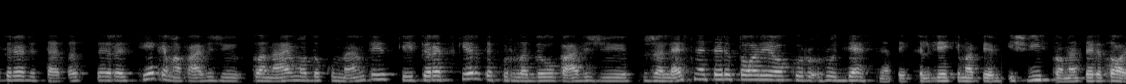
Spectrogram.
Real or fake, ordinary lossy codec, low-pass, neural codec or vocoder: real; AAC, 16 kbps; 7.2 kHz; none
